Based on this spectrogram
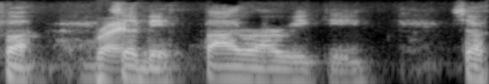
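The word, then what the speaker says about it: Wharariki: actually whenever you see a w and it's pronounced with a f like f so it be farar Riki so farar Riki Beach it's up the north it's very very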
